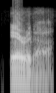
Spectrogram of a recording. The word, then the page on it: Arita: American English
